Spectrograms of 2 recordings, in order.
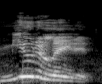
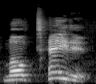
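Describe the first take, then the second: First: The word is said in full, mu-ti-lated. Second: The word is clipped to mul-tated. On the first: "All this time we've been pronouncing the word mutilated" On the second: "Now we find out it's multated"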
